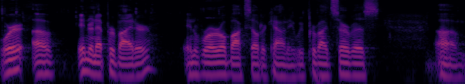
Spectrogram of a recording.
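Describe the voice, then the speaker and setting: This man's voice is very deep and low. He speaks at a moderate pace with fairly even intonation. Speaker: business representative. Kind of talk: public comment at council meeting. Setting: county commission meeting. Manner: halting.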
